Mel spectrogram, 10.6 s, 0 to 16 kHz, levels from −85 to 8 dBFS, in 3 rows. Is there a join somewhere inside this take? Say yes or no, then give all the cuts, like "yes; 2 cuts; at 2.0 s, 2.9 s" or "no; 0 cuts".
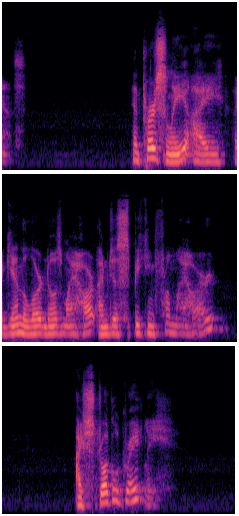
yes; 1 cut; at 3.3 s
